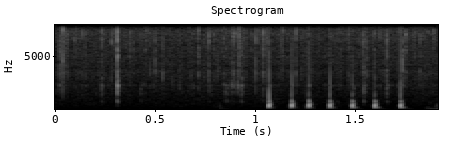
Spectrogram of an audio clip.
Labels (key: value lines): label: ambient
recorder: HydroMoth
